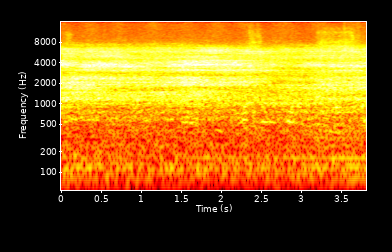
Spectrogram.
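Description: American Airlines jet on arrival at DFW Airport, inbound from Miami: a steady broadband engine roar holding level throughout, fairly loud, with voices talking underneath.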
